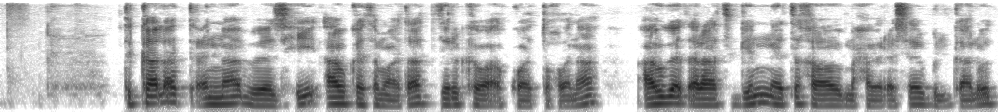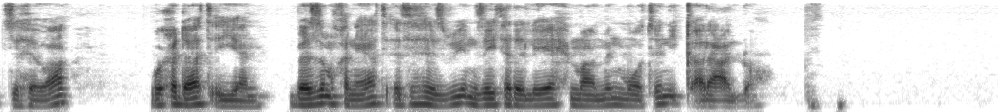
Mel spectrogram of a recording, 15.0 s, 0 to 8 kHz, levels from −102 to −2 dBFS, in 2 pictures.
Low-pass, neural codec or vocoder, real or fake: 7.2 kHz; none; real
